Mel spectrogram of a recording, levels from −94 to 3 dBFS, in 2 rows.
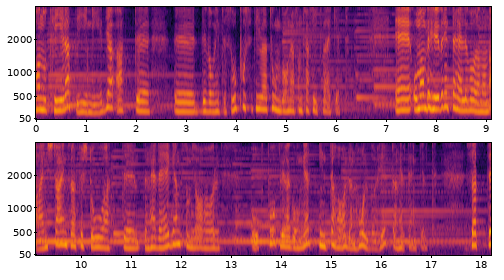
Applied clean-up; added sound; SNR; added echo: none; Harp; 11 dB; none.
